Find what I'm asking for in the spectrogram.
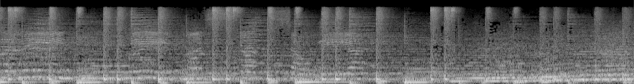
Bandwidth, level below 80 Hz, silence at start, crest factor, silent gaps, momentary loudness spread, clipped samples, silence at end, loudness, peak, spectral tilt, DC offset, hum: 15.5 kHz; -30 dBFS; 0 s; 16 dB; none; 3 LU; under 0.1%; 0 s; -16 LUFS; 0 dBFS; -4.5 dB/octave; under 0.1%; none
